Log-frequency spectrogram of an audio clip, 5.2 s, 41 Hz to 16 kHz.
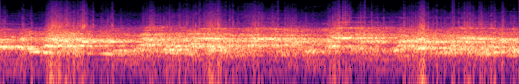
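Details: Dogs recorded at The Barking Lot on April 28, 2017, produce a steady wall of barks, yips and drawn-out howling tones, with sharp bark bursts standing out from the continuous layered noise.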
